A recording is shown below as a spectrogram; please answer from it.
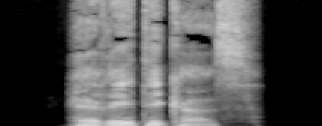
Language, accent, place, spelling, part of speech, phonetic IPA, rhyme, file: German, Germany, Berlin, Häretikers, noun, [hɛˈʁeːtɪkɐs], -eːtɪkɐs, De-Häretikers.ogg
- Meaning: genitive singular of Häretiker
